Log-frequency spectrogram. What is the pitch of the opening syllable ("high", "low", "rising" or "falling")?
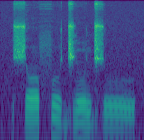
high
